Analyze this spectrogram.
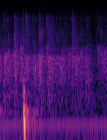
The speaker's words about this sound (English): I thought I'd get at least a hand clap. Come on, y'all gonna make me work this morning.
